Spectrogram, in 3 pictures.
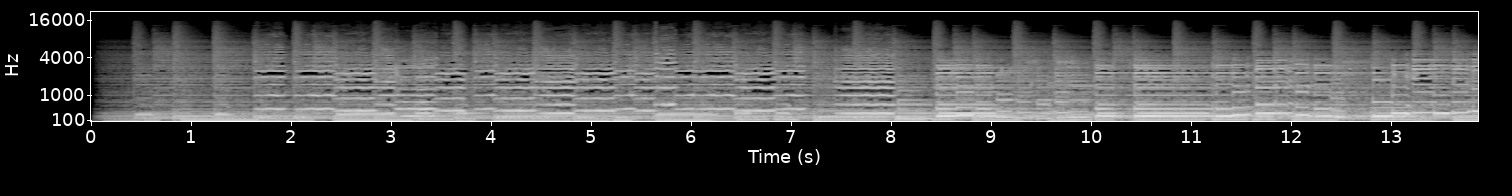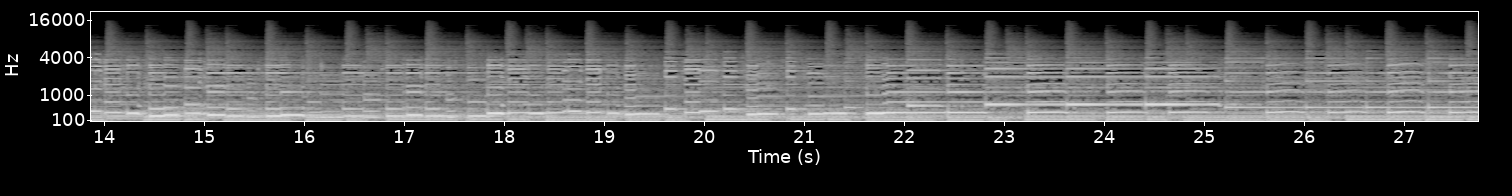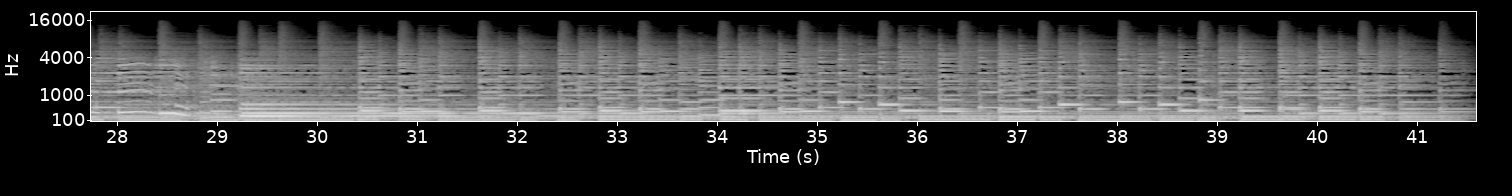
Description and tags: Country Road
A happy country style song with various instruments.
acoustic, violin, happy, tonk, country, midwest, music, america, farm, usa, piano, guitar, song, cowboy, nature, honky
